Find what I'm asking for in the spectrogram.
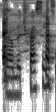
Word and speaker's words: matrescence: Matrescence like adolescence.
